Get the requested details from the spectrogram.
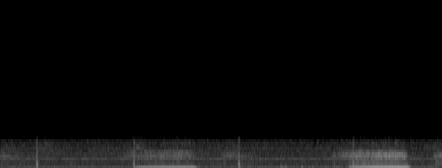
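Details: Two low, buzzing snores about three seconds apart, separated by quiet breathing in a quiet room: snoring.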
